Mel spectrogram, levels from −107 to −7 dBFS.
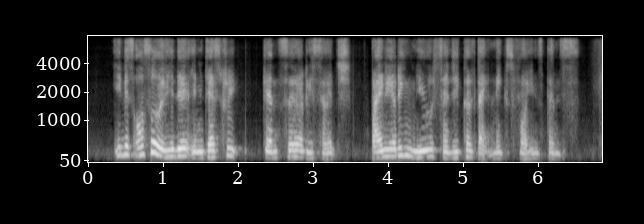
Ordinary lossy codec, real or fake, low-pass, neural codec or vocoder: none; fake; 7.2 kHz; codec, 16 kHz, 2 kbps, FreqCodec, smaller model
